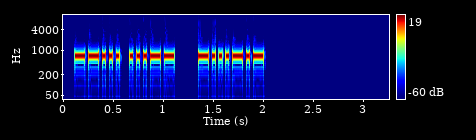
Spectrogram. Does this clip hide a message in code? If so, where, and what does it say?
Yes: Morse code from 0.1 to 2.0 s, heard as a keyed tone, about 46 wpm, 700 Hz. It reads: 73 <BK>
